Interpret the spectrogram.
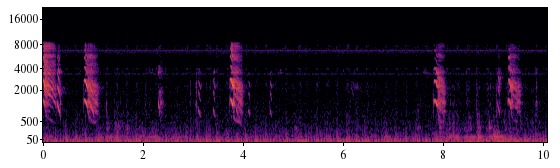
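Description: Garden birds calling: short calls that each sweep steeply down in pitch. The louder ones come right at the start, at about one, four and eight seconds, and near the end, with fainter calls in between.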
